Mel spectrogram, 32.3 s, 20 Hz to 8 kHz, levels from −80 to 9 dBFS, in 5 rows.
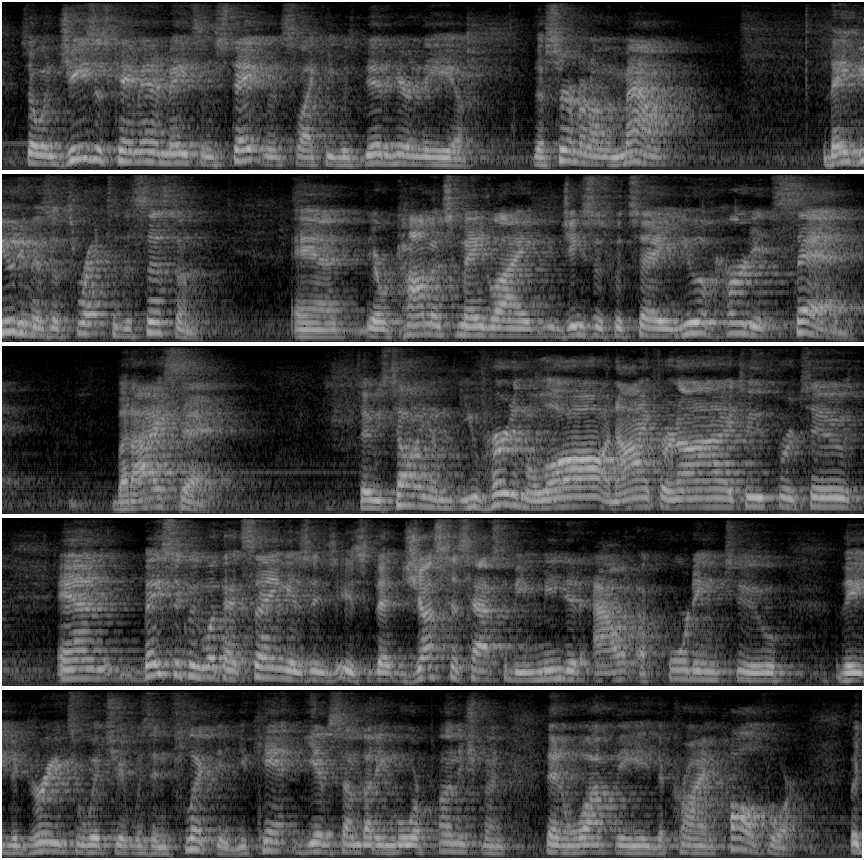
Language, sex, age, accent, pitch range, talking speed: English, male, 40-59, American, 140-175 Hz, 195 wpm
